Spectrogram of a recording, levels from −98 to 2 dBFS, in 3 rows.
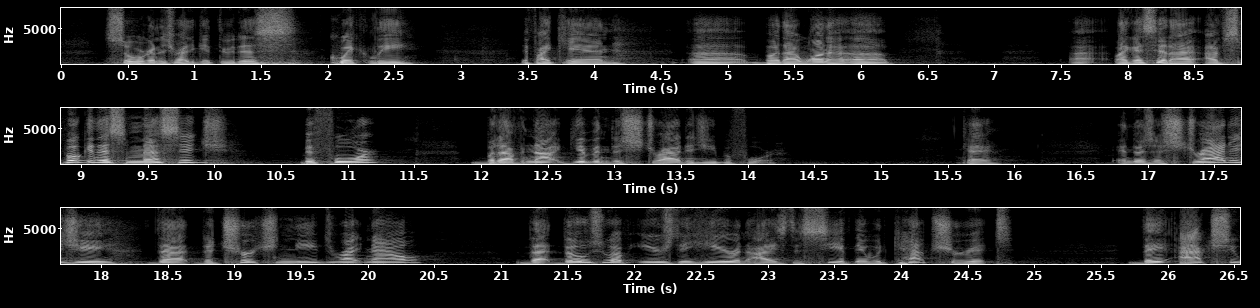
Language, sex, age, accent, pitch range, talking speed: English, male, 40-59, American, 135-225 Hz, 145 wpm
